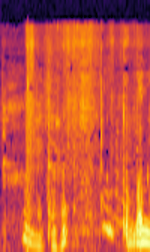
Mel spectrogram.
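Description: A man's voice: a few short vocal sounds falling in pitch, then a loud, long drawn-out call beginning near the end.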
